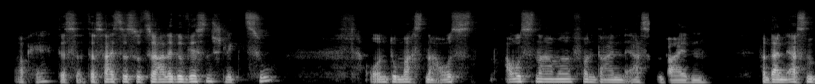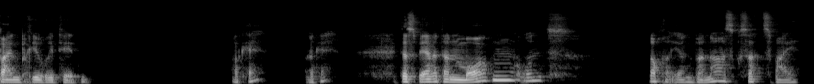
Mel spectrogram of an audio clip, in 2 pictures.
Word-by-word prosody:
Okay, 135 +4 -8
das - - -2
h - - -5
das 115 +1 0
heißt, 115 +1 +3
das 120 -1 +4
soziale 120 0 +4
Gewissen 130 +3 +4
schlägt 115 -4 -5
zu 175 +3 -4 0.9
und 115 0 0
du 120 - +5
machst 115 0 0
'ne 115 - +1
Aus 115 +1 -3 0.2
Ausnahme 125 -1 +1
von 120 -2 -3
deinen 110 -1 0
1. 110 +1 -6
beiden 100 -2 -1 0.5
von - - 0
deinen 110 -1 +6
1. 120 +1 +2
beiden 110 -2 +4
Prioritäten? 105 -1 -3 1.4
Okay, - - -8 0.4
okay. - - -9 0.7
Das 125 -1 +3
wäre 125 +1 +4
dann 120 -3 +2
morgen 175 - +4
und 175 +1 -7 0.8
noch - - -2
irgendwann, 105 -1 -5
ne, 150 +5 -2
hast 150 - -4
du - - -19
gesagt, 125 -1 -4
2. 105 -1 -8
120 Hz, 145 wpm, -25 LUFS, 110-125 Hz, 1.4 s, deinen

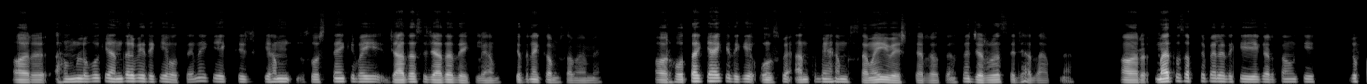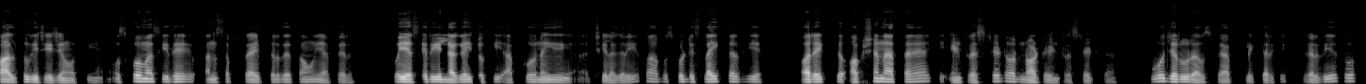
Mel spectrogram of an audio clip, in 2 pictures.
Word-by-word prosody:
और 105 0 +1 0.2
हम 125 +4 0
लोगों 135 +2 +1
के 145 - -4
अंदर 140 +2 +3
भी 145 0 +1
देखिए 130 +1 -4
होता 115 0 -5
है 130 - -7
न 155 - -5
कि 140 -3 -4
एक 125 - -5
चीज़ 120 -1 -6
कि 125 - -5
हम 135 +1 +1 0.2
सोचते 115 +3 -5
हैं 140 - +3
कि 140 - -8
भई 130 -1 -1
ज़्यादा 105 +3 +3
से 125 -1 -8
ज़्यादा 110 0 +3
देख 95 -3 -3
लें 95 0 -7
हम 95 -1 -8 0.2
कितने 120 0 -2
कम 105 -2 -6
समय 95 -2 -10
में। 95 0 -12 0.6
और 105 -1 +1
होता 115 +6 +4
क्या 150 +2 +3
है 150 - +6
कि 150 - -6
देखिए 130 0 -1 0.2
उसमें 105 0 -4
अंत 115 +2 -4
में 130 0 -3
हम 125 -1 -2
समय 105 -1 -1
ही 115 - +5
वेस्ट 100 -1 0
कर 95 - -4
रहे 95 - -9
होते 95 0 -8
हैं - - -9
उसमें, 135 +7 -5
ज़रूरत 105 0 +1
से 105 -1 -9
ज़्यादा 95 0 -9
अपना। 95 - -19 0.6
और 105 0 +2
मैं 140 +2 +10
तो 155 - -7
सबसे 150 0 -3
पहले 140 -1 -1
देखिए 125 0 -4
ये 120 - +1
करता 120 0 -6
हूँ 125 0 -5
कि 125 0 -6 0.4
जो - - 0
फ़ालतू 110 +1 +6
की 110 - +5
चीज़ें 100 0 -1
होती 95 +2 -5
हैं 100 - -13 0.2
उसको 140 +7 +4
मैं 135 -1 +7
सीधे 125 0 0 0.2
अनसब्सक्राइब 110 0 -2
कर 110 - -4
देता 110 0 -5
हूँ 115 +1 -3
या 105 -3 -4
फिर 100 -1 -8 0.4
कोई 120 0 +10
ऐसी 110 +3 +5
रील 120 -2 +6
आ - - +10
गई 115 +1 +4
जो 105 - -4
कि 115 +2 -8
आपको 110 +1 -4
नहीं 105 -2 +1 0.2
अच्छी - - -7
लग 95 0 -4
रही 100 +4 -4
है 135 - -9
तो 140 - -6
आप 125 -1 -6
उसको 125 +2 -3
डिसलाइक 125 +1 +1
कर 130 -2 0
दिए। 115 -1 -5 0.4
और 110 0 +8
एक 115 +2 +3
ऑप्शन 135 +5 +3
आता 125 0 +3
है 140 +3 -1
कि 145 - -19
इंटरेस्टेड 105 +7 -3
ओर 130 -2 0
नॉट 105 -3 +1
इंटरेस्टेड 90 0 -8
का, 95 0 -21 0.4
वो 145 +2 +5
ज़रूर 120 -4 +5
है - - +4
उसपे 100 0 -8
आप 95 -1 -2
क्लिक 100 -3 -10
करके 100 +6 -7
कर 110 -6 -7
दिए 130 +7 -1
तो 145 0 -5
115 Hz, 255 wpm, -25 LUFS, 105-130 Hz, 0.6 s, मैं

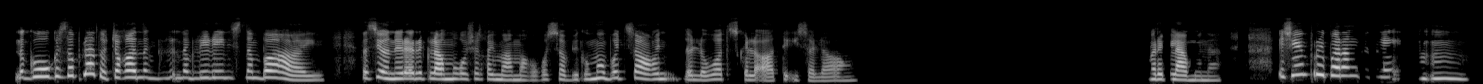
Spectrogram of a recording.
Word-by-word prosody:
Naghuhugas 360 +5 +3
ng 400 - +1
plato, 475 - +1
tsaka 320 +3 +5
nag 290 0 -8
naglilinis 305 +1 -4
ng 305 -2 -3
bahay. 210 -10 +3 0.3
Tas 285 -2 -5
'yon 295 -5 +4
nirereklamo 260 -2 +3
ko - - -2
siya 250 0 -10
kay 235 - -2
mama 205 -2 -3
ko 195 0 -15
kasi 225 +1 -9
sabi 220 0 -6
ko, 240 - -6
"Ma 285 +3 +2
ba't 285 +1 -5
sa'kin 250 -2 0
2, 210 +3 -4
tapos 230 - -12
kila 205 0 -4
ate 185 +3 -13
1 185 -4 -12
lang?" 175 +2 -10 2.9
Mareklamo 220 -5 +2
na. 195 -1 -8 0.6
Eh, 365 - -2
siyempre 460 +2 +4
parang 405 0 +6
kasi 340 -1 -9 0.2
mm. 265 -2 -2
265 Hz, 140 wpm, -22 LUFS, 220-310 Hz, 2.9 s, parang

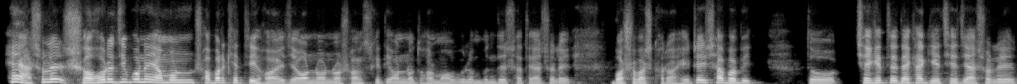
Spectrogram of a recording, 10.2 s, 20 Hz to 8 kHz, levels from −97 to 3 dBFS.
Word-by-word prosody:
হ্যাঁ, 275 -2 +6
আসলে 250 +10 +3 0.3
শহরে 215 +5 +6
জীবনে 255 +1 +4
এমন 220 +1 +2 0.2
সবার 200 0 +4
ক্ষেত্রেই 195 -3 0
হয় 150 -1 0
যে, - - -3
অন্য, 160 +1 -1
অন্য 160 0 -5
সংস্কৃতি 160 0 -7
অন্য 150 +1 -6
ধর্মাবলম্বীদের 150 0 -6
সাথে 150 0 -8
আসলে 150 +1 -6 0.5
বসবাস 165 -1 +1
করা 155 -1 -6
হয়। 135 +3 -8
এটাই 215 +7 +2
স্বাভাবিক। 185 -3 +3 0.5
তো 160 - -1 0.5
সেক্ষেত্রে 195 0 +2
দেখা 190 +1 +3
গিয়েছে 180 0 -2
যে, 175 - +1
আসলে 165 +1 -3
170 Hz, 160 wpm, -22 LUFS, 155-200 Hz, 0.5 s, হ্যাঁ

